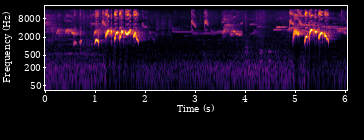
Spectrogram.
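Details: Thai Red-whiskered Bulbul performing the doubled five-syllable song. Two crisp phrases, each of about six swooping whistled notes, come roughly four seconds apart. Thin chirps sound faintly in between.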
